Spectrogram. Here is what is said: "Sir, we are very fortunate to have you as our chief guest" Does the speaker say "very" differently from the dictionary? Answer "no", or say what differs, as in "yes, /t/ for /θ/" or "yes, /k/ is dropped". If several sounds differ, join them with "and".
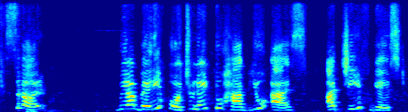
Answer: no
